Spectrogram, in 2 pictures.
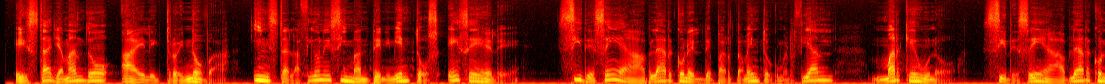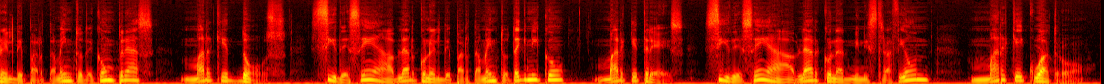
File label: locutor colombiano colombian voiceovers; locutor de Colombia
